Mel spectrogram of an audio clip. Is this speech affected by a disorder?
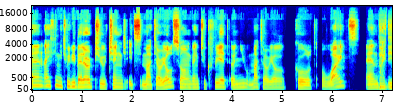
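No.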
